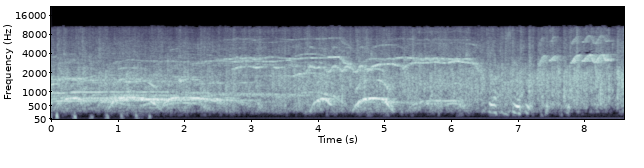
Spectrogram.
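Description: A crowd bursts into sustained, loud applause with whoops and cheers rising over the dense clapping, continuing steadily for several seconds with a few low thumps at the start.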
